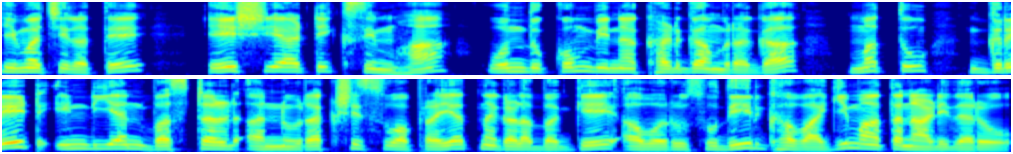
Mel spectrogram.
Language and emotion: Kannada, neutral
